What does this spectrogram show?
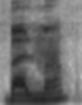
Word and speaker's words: Balmain: the infrastructure throughout Europe yeah fashion house Pierre Balmain got it right or Velma as a believing will be pronounced in French and he was in the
